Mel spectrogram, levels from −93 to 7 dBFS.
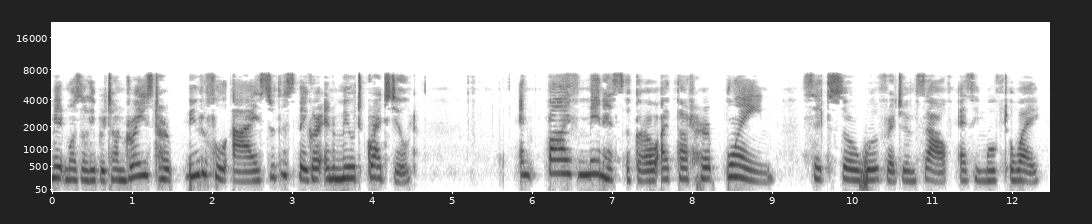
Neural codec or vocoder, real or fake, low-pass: none; real; 7.2 kHz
